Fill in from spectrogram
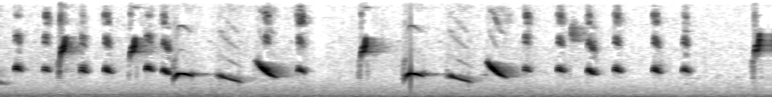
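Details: Green-winged saltator recorded in the wild, played to stimulate and warm up captive birds. Clear whistled notes slide downward, mixed with repeated sharp high chirps at a steady pace. A low background hum runs throughout.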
